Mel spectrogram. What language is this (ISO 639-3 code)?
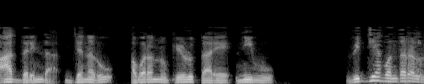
kan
